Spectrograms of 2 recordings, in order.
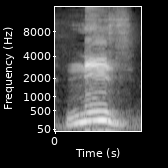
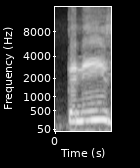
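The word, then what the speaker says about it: knees: Value put his head down on हिज नीज, नीज कनीज बोलते हैं student इसको, केस इसके अंदर साइलेंट है।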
